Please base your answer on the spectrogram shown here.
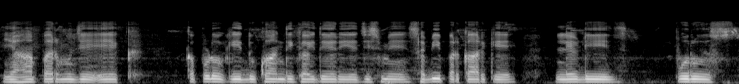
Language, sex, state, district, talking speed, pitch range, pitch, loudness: Hindi, male, Rajasthan, Bikaner, 145 wpm, 115-120 Hz, 120 Hz, -17 LUFS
